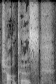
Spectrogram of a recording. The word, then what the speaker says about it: Chalkis: This is based on a short story by Christos Chalkis, whose surname I always mispronounce, so forgive me. – You got it right.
